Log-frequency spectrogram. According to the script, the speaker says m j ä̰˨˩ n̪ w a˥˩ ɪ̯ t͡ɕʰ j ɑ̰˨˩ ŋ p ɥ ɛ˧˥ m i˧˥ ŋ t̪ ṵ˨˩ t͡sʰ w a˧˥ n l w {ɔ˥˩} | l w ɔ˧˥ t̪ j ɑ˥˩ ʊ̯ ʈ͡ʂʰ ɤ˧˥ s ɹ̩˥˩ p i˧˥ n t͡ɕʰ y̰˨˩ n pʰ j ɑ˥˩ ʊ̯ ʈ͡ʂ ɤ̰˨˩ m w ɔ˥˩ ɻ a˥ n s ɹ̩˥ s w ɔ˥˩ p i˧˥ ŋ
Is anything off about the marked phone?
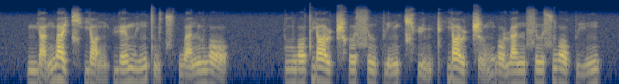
no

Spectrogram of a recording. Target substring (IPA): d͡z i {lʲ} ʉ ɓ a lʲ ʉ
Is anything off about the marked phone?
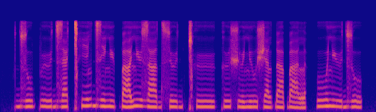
no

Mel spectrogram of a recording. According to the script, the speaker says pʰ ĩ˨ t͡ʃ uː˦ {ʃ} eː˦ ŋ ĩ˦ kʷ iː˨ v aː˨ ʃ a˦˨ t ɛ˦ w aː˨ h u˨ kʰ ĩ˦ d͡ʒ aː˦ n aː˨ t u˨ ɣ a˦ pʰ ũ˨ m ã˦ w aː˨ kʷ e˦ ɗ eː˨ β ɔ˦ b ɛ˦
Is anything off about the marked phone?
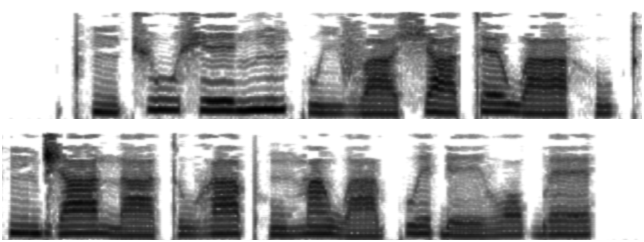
no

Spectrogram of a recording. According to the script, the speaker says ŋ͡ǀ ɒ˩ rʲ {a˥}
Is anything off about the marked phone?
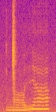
no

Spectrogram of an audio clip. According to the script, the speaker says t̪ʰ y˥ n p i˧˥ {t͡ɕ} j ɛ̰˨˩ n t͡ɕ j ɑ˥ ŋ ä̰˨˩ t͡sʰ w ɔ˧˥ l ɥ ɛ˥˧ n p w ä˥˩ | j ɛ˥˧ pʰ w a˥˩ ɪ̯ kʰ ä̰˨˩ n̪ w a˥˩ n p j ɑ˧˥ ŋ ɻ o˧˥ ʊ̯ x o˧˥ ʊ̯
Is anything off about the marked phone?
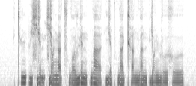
yes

